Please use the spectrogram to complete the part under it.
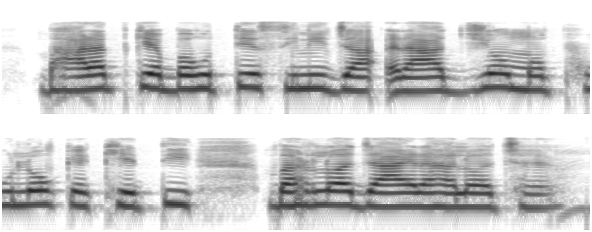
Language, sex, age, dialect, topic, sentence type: Maithili, female, 18-24, Angika, agriculture, statement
